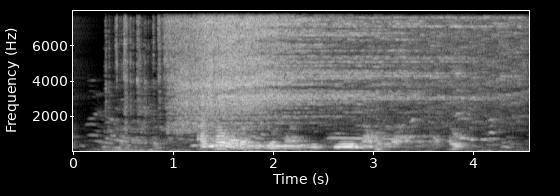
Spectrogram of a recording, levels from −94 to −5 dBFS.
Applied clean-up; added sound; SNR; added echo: classical method WPE with log-MMSE.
